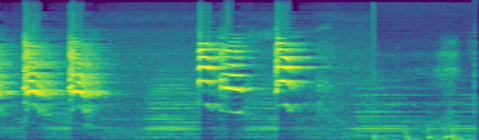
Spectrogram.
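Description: A dog makes strained, sputtering yelps and barks in uneven bursts, like a car engine cranking but refusing to start, close and loud with no speech.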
